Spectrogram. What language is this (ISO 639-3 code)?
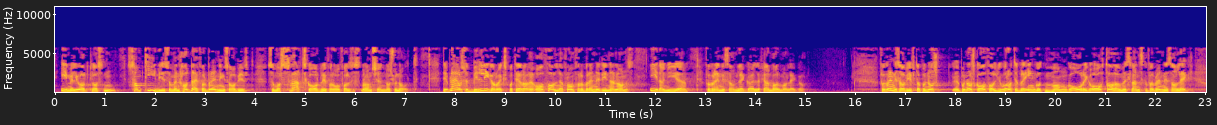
nno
